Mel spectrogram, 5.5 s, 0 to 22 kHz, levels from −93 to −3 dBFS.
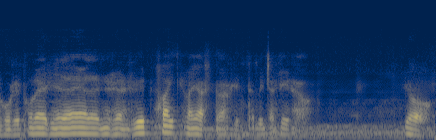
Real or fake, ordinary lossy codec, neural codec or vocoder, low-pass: fake; none; codec, 24 kHz, 1.2 kbps, DualCodec; 10.8 kHz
